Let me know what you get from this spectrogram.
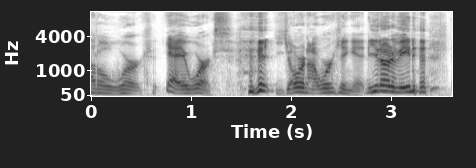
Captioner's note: laughing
